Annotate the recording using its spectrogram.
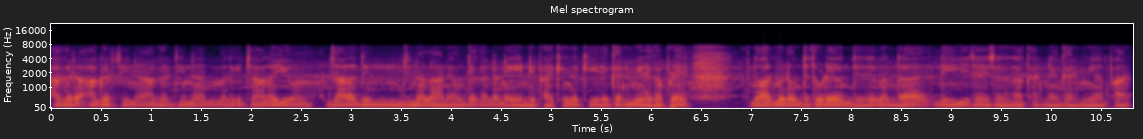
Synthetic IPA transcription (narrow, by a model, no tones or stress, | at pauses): əɡəɾəɡəɾd͡ʒinãːəɡəɾd͡ʒinãːmət̪ləːkid͡ʒjaːd̪aːjd͡ʒjaːd̪aːd̪ɪd͡ʒ̪ɪnãːlaːnẽːʊnd̪eːkəlãnẽnĩːpɛːkɪ̃ŋɡd̪aːkiːd̪eːɡəɾmĩːd̪eːkəpɽeː | nɔːɾməlɦʊ̃nd̪eːt̪ʰoːɽeːɦʊnd̪eːd̪eːbənd̪aːleieːd͡ʒaːiːs̬əkd̪aːkəɾnɛːɡəɾmijãːpəɾ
